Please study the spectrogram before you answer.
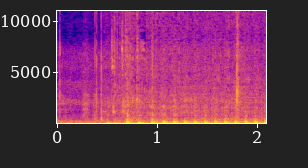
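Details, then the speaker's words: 1987 Yamaha Moto 4 YFM-350ER 350 single-cylinder ATV, backup pull start with key on in neutral; one pull, catches at once and settles into steady even idle thump; normal start and idle. "look at that started right up what a nice atv"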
